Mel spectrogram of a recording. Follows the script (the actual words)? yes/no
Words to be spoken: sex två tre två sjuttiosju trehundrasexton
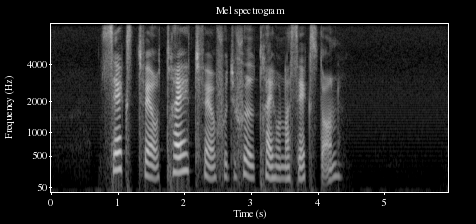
yes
